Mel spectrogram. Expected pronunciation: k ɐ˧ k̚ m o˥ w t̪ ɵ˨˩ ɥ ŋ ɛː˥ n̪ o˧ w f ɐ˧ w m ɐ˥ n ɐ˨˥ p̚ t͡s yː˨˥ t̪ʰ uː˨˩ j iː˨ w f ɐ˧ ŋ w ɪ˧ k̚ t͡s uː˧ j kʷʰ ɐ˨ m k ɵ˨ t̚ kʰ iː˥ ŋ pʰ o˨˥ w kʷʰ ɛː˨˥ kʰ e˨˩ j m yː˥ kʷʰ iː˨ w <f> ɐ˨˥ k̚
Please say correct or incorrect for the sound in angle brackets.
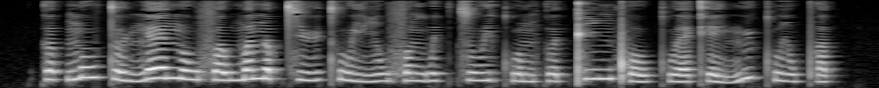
incorrect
